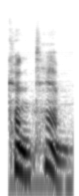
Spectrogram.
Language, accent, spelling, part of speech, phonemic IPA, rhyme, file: English, US, contemn, verb, /kənˈtɛm/, -ɛm, En-us-contemn.ogg
- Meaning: 1. To disdain; to value at little or nothing; to treat or regard with contempt 2. To commit an offence of contempt, such as contempt of court; to unlawfully flout (e.g. a ruling)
